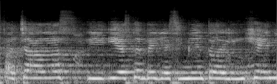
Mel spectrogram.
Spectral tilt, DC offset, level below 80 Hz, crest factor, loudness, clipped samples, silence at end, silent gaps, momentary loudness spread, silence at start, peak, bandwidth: -4.5 dB/octave; under 0.1%; -34 dBFS; 12 dB; -13 LUFS; under 0.1%; 0 s; none; 4 LU; 0 s; -2 dBFS; 10 kHz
